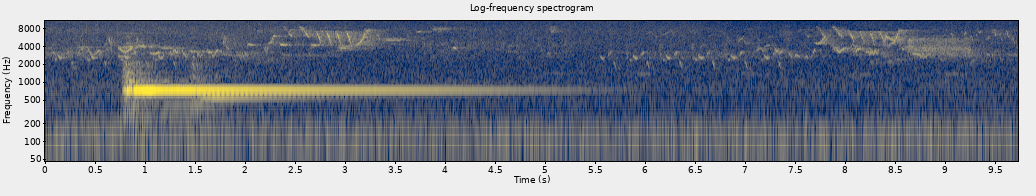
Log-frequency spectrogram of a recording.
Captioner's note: ambience: birds chirping, trees blowing in wind, rural/suburb neighborhood; doorbell rings. Pause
